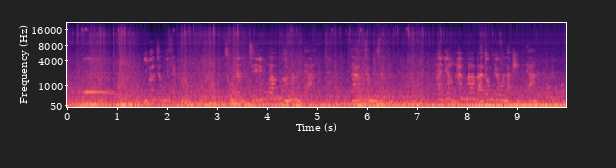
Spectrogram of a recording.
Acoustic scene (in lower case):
bus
